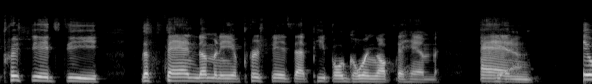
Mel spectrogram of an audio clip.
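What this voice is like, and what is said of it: Usual voice. Nothing is said of it.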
